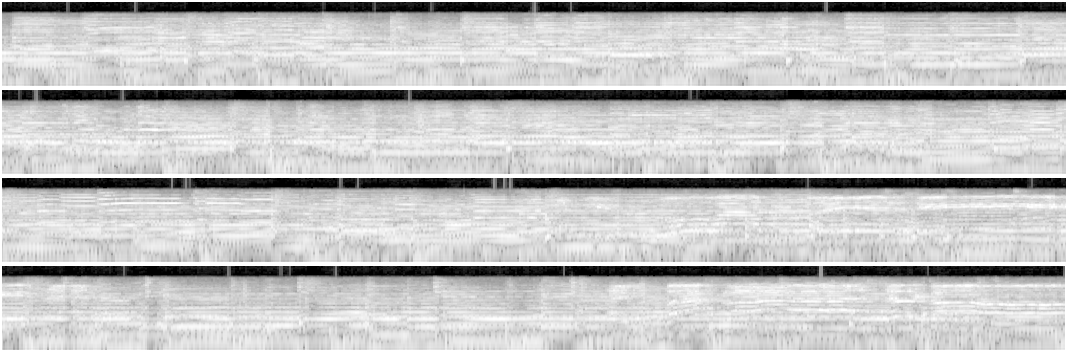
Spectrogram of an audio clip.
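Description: Small acoustic country band playing live: two acoustic guitars strumming and picking, with a fiddle and a man singing. The music is steady throughout, with sliding, wavering melody lines standing out in the last few seconds.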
